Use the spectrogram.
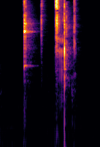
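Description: A bottle of Rothaus Tannenzäpfle alcohol-free beer being opened: a quick run of sharp clicks and pops, with a brief hiss between them, then quiet. No one speaks.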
